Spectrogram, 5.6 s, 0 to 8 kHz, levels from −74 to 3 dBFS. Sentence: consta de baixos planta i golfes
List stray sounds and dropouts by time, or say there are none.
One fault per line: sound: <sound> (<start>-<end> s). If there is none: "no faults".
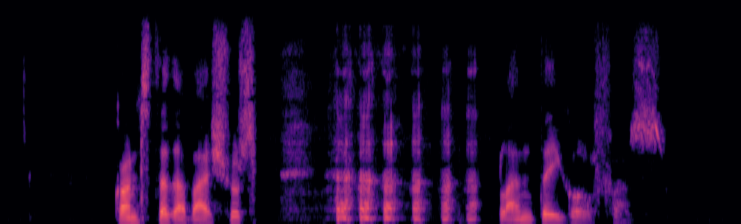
sound: laugh (2.1-3.7 s)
